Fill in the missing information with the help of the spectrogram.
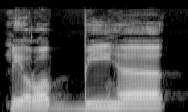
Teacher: را کو موٹا پڑھیں گے، را کے اوپر فتحہ ہے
